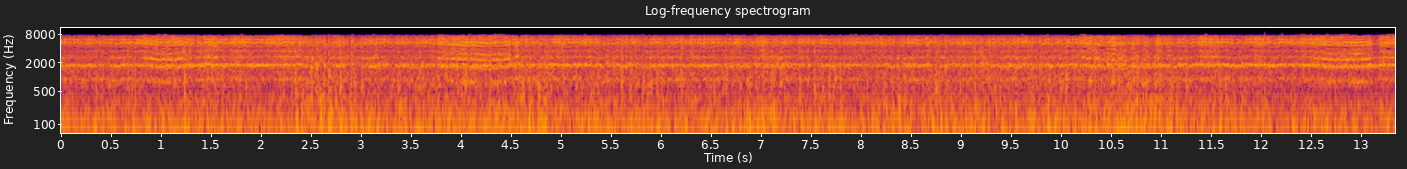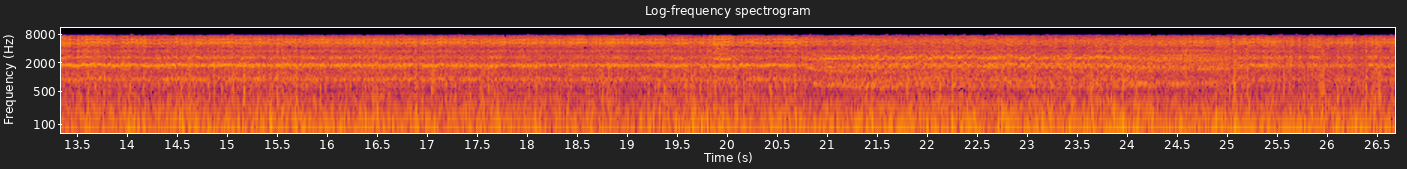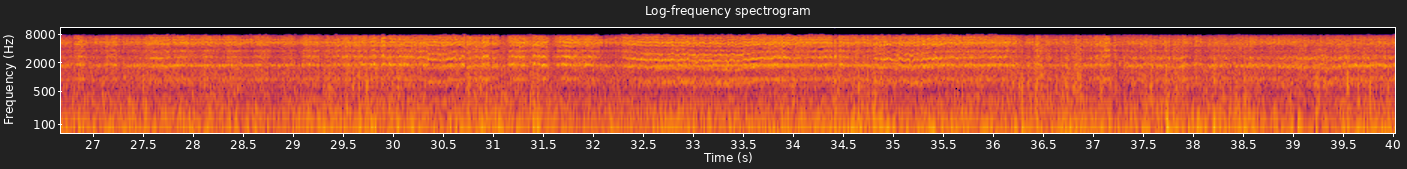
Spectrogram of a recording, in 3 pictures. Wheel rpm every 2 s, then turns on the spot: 230, 230, 230, 230, 230, 230, 230, 230, 230, 230, 210, 200, 210, 230, 230, 230, 220, 230, 230, 230.
none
